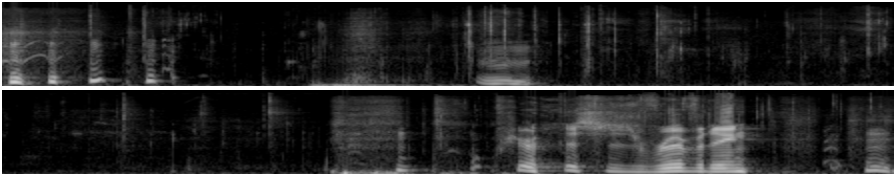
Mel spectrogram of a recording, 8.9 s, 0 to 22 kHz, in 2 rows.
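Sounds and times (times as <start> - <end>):
speech: 0.0 - 0.5, 7.0 - 8.9
wet smacking and chewing of a soft watermelon-flavoured snack: 0.6 - 7.0.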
